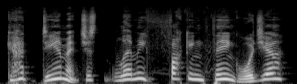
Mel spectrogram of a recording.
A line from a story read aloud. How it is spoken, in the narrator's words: screamed Dorothy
